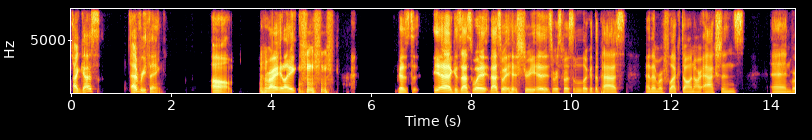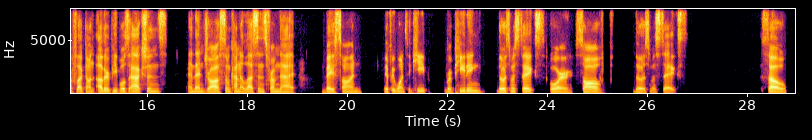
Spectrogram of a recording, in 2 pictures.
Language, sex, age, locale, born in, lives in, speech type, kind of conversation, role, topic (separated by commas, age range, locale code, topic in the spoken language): English, male, 25-29, en-US, United States, United States, conversation, unstructured, none, What can we learn from past mistakes in history?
